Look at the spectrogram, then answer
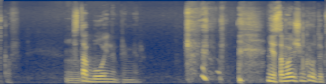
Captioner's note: laughs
